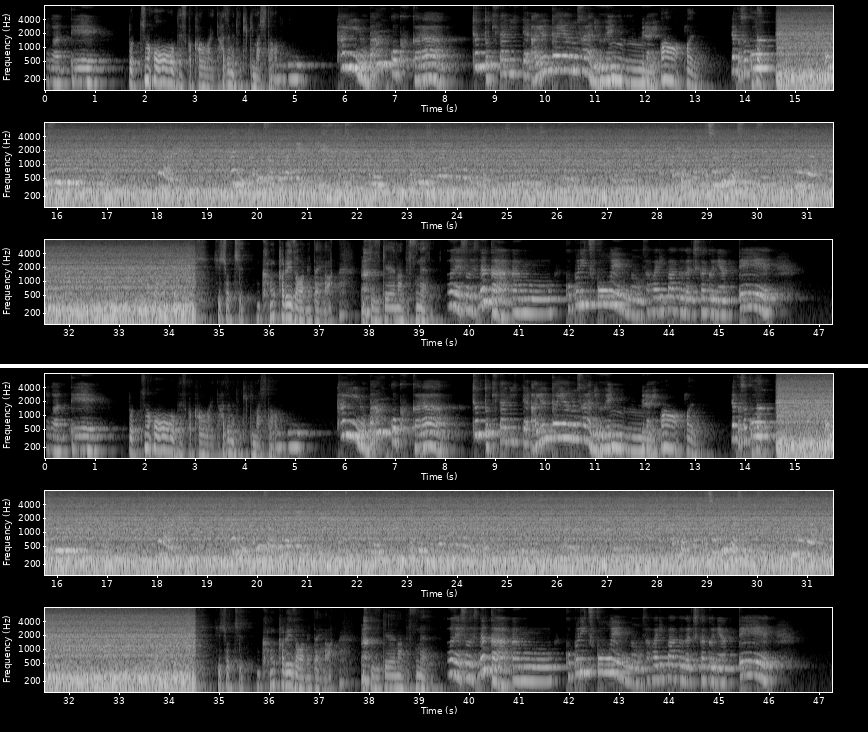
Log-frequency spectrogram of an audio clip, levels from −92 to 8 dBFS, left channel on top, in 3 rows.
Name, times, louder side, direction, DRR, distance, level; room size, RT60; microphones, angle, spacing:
voice 1, 0.0-1.0 4.5-5.1 5.8-7.9 8.5-11.4 12.0-12.2 13.7-14.7 15.6-17.1 18.0-18.4 18.8-19.0 19.4-21.8 22.2-26.5 28.0-32.1 37.8-38.0 39.6-46.0, left 1 dB, ahead, 4 dB, 6.1 m, -27 dB
voice 2, 1.7-4.6 11.2-13.1 14.1-14.3 18.2-18.5 21.6-22.3 27.1-27.7 32.5-33.0 33.5-37.6 38.0-39.3, left 2 dB, 80° left, 9 dB, 1.6 m, -31 dB
sound 1, 14.6-34.5, right 1 dB, 15° right, 0.9 m, -22 dB
25.5 x 25.5 x 7.8 m, 0.92 s
head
